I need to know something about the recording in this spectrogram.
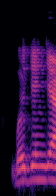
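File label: "berjenjang", Malay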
